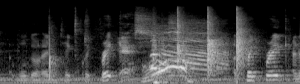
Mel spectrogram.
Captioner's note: cheering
